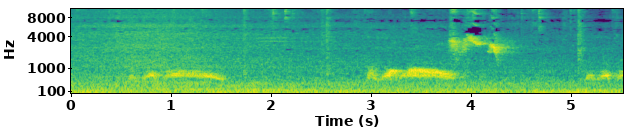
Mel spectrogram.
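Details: Spotted dove, a kept cooing bird in Vietnam, giving low hollow coos in short drawn phrases about two seconds apart over steady low rumbling background noise, with a brief higher chirp from another bird.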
